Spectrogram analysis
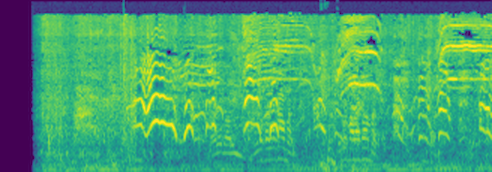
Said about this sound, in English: Oh, my God. That's not kids screaming. What the heck? The dolphin.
